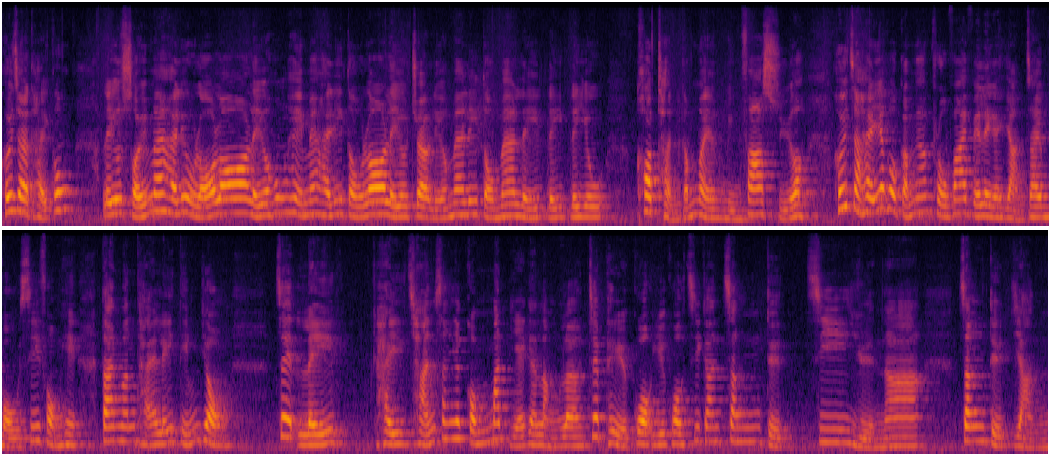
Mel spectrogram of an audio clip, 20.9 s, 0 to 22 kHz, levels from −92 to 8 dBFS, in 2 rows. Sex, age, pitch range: female, 40-59, 170-230 Hz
